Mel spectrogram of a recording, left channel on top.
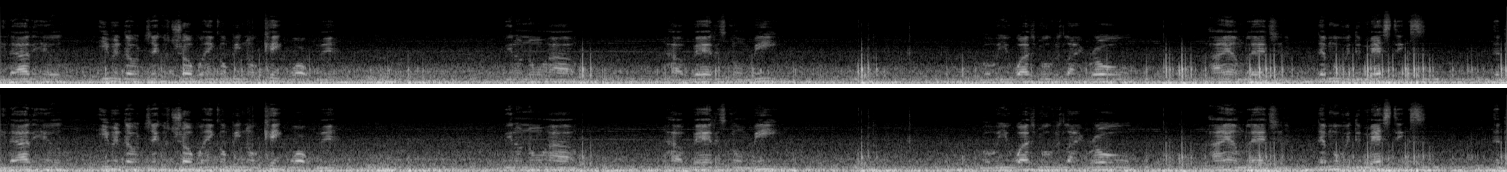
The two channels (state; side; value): normal; both; correlation 0.82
